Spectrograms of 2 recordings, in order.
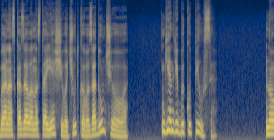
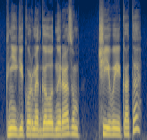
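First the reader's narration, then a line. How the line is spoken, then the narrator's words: Cheerful laughter. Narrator (Russian): Ванесса весело хохочет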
